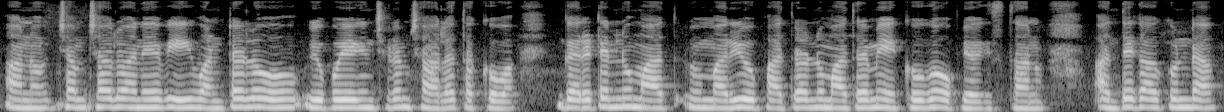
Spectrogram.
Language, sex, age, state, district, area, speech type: Telugu, female, 45-60, Andhra Pradesh, N T Rama Rao, urban, spontaneous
